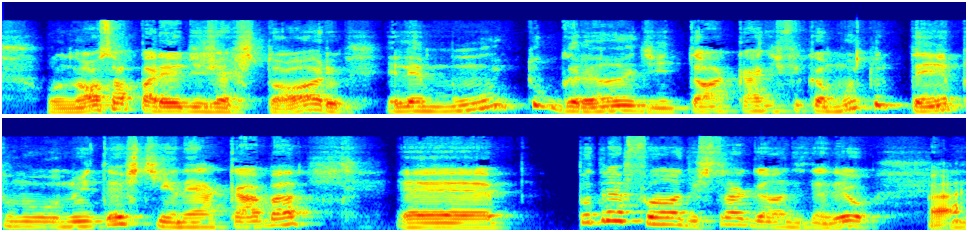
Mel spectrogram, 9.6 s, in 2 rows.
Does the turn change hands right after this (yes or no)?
no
